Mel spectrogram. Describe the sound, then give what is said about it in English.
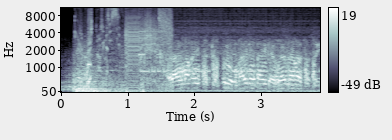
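Loud bursts of crackling radio static and hiss fill the first couple of seconds, then a distorted, garbled voice comes through over the interference. “What's going on? Interference?”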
